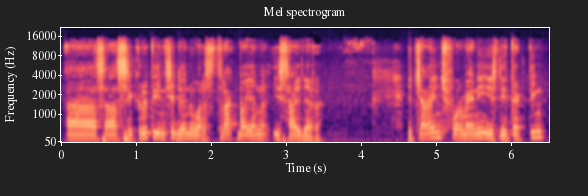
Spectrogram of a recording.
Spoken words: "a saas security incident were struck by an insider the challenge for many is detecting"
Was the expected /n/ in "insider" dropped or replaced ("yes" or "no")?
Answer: yes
